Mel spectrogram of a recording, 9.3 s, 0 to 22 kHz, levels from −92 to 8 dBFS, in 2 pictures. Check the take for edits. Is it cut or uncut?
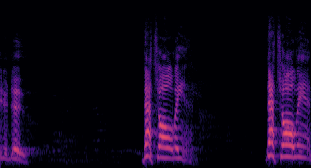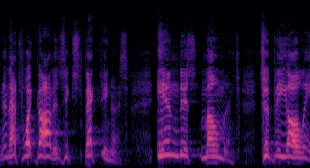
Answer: uncut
